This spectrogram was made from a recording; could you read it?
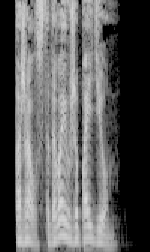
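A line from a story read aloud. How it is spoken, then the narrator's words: Strained calm, polite request. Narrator (Russian): прошу я, изо всех сил стараясь говорить спокойно и вежливо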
